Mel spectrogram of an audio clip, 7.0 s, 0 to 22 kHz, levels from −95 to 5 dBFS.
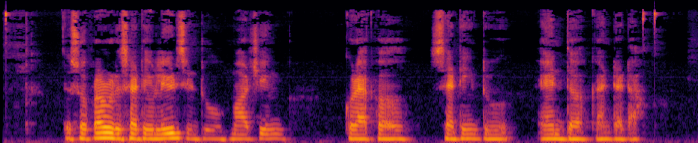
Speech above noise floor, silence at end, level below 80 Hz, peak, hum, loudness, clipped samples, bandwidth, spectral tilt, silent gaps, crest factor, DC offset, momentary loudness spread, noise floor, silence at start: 29 dB; 0.4 s; -50 dBFS; 0 dBFS; none; -20 LUFS; under 0.1%; 17 kHz; -5 dB/octave; none; 20 dB; under 0.1%; 14 LU; -48 dBFS; 0.05 s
